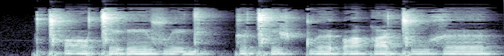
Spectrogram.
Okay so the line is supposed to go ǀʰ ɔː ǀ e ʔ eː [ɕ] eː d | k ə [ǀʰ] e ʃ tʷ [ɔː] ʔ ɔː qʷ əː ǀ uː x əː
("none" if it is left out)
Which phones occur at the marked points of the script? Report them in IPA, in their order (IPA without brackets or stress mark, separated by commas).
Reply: sʷ, ǀʰ, əː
